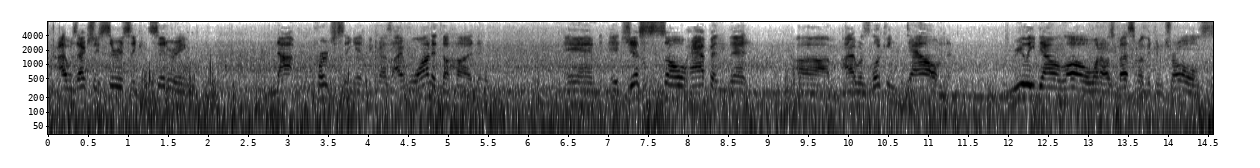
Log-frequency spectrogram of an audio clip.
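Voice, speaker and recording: With loud noise behind him, a man speaks in a dry sound that has no echo. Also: fairly slow pace. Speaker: car owner vlogger. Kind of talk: casual vlog chat. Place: car. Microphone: phone near.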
